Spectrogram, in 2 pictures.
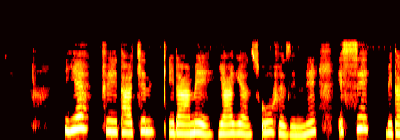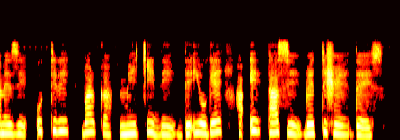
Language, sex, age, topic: Gamo, female, 25-35, government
